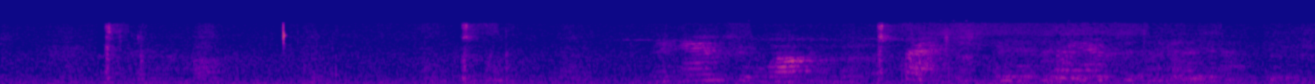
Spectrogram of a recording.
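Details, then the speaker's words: Hiccups in Lola, a Bernese mountain dog puppy. "Lola has the hiccups."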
